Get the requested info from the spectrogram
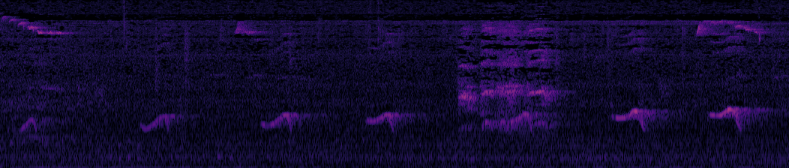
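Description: Faint bird calls: a short whistled note repeated about every one and a half seconds, with a few thin, high chirps and a brief rustle-like hiss about six seconds in.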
